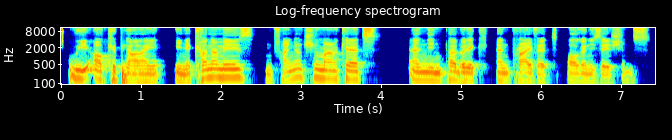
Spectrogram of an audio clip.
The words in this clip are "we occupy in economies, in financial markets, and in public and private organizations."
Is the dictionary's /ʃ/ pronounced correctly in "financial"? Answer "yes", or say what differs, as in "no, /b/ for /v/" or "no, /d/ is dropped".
yes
